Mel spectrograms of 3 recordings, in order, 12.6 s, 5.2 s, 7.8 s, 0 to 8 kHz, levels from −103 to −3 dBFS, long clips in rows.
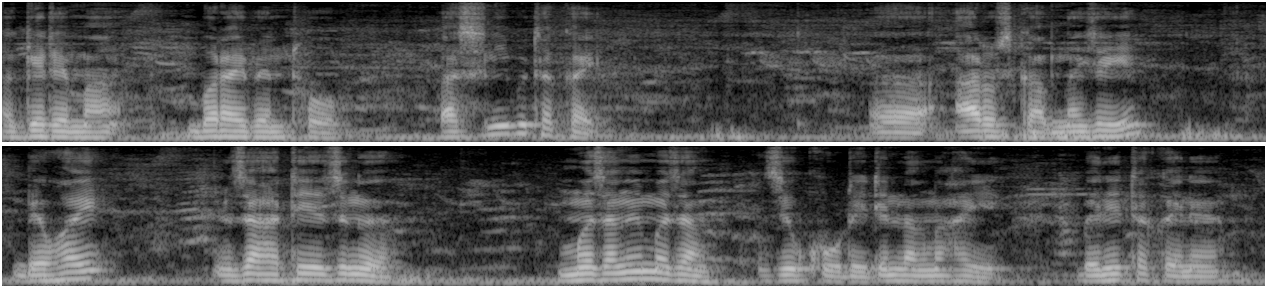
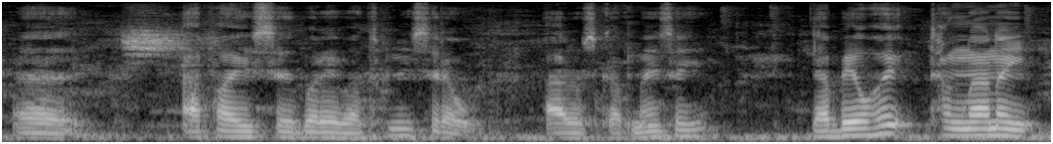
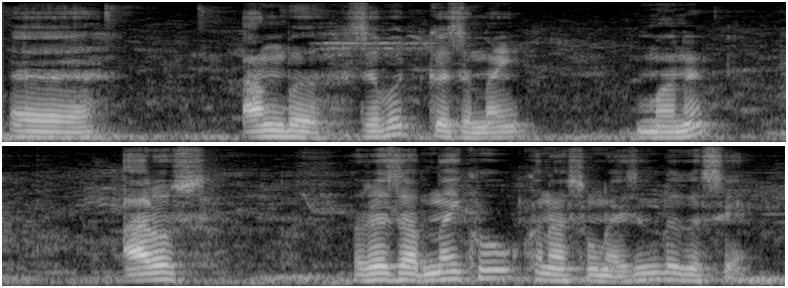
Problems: none marked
